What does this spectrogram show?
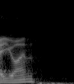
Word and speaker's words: Yuan: But I will say the problem is the movie doesn't spend any time with uh Roger Yuan. Is that how you pronounce his name? Roger. Yeah. Yuan.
